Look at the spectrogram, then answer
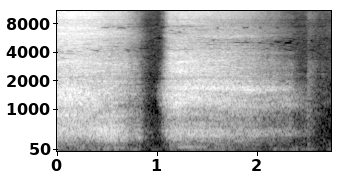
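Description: One deep breath, close to the listener: a long, airy inhale, a short silent hold, then a slow exhale that gradually fades out, with no voices.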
